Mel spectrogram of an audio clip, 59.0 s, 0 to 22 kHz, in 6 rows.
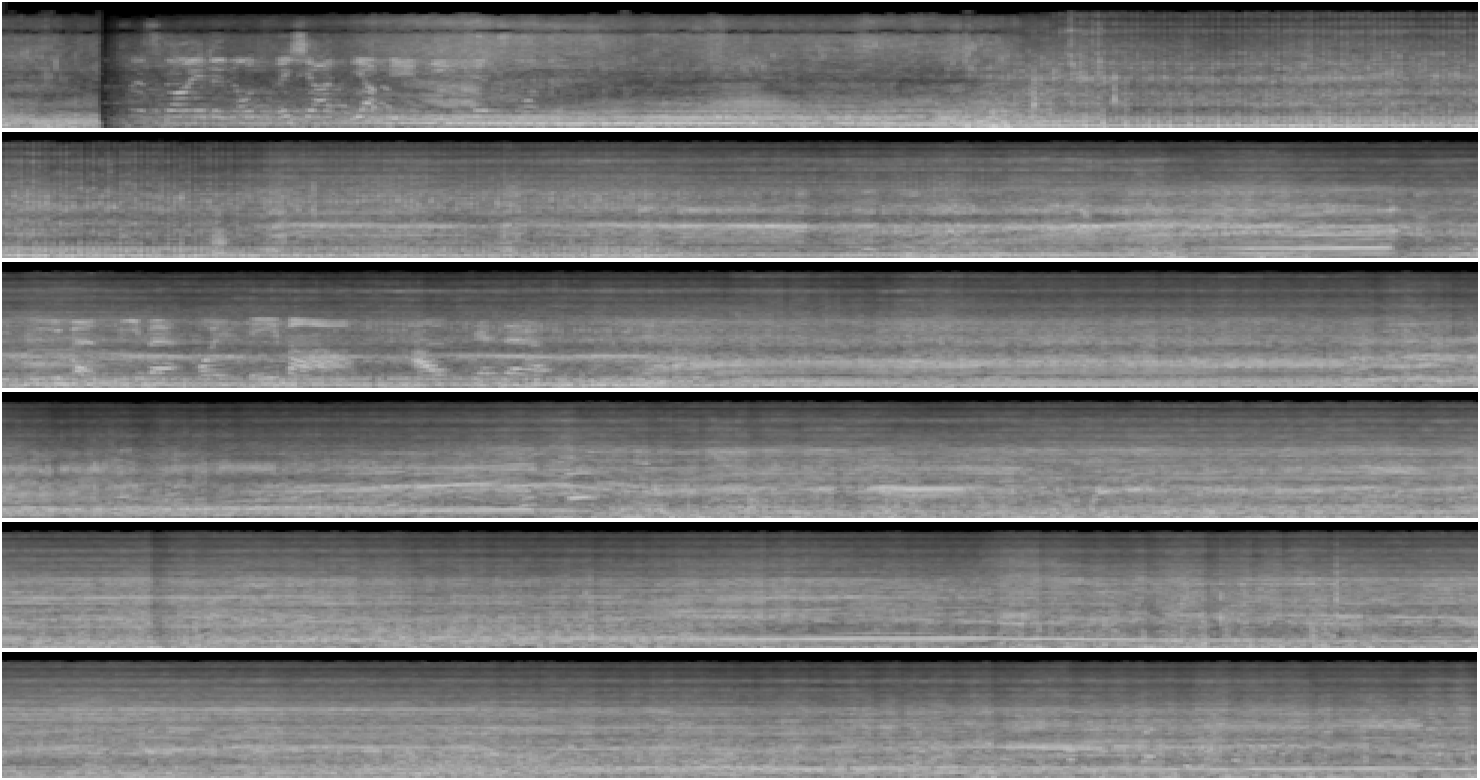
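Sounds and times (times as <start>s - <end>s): motorcycle engine revving close up: 0.0s - 59.0s
racing motorcycles revving: 0.0s - 59.0s.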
